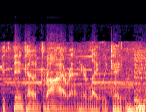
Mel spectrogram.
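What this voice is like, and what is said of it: Radio announcer voice. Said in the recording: “You talk funny, Daddy. ... That's my radio voice”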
